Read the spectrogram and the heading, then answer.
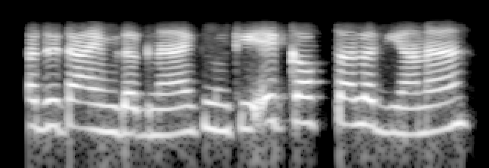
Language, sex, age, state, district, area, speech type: Dogri, female, 18-30, Jammu and Kashmir, Samba, urban, conversation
